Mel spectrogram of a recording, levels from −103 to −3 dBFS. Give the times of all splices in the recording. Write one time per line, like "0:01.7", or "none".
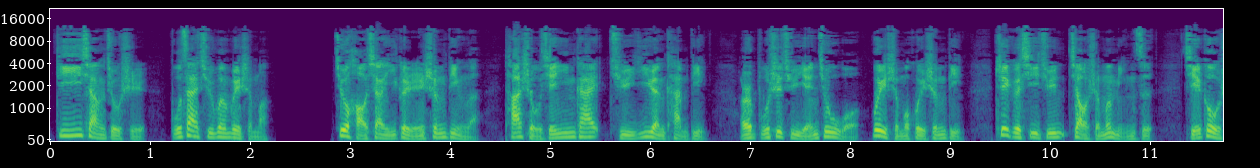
none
